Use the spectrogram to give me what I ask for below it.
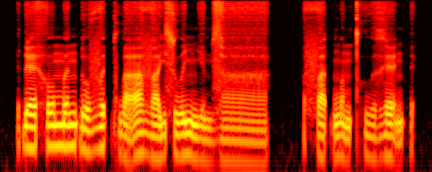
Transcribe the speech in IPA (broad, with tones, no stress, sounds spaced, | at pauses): ɗ ɛ˧ h o˧ m ə˧ n ɗ o˧ v ə˦˥ t̚ k w a̰ː˧˥ v a˨˦ j s u˨˦ ə̯ ɲ e̤˨˩ m z a̤ː˨˩ | f a˨˩ t̚ ŋ ɔ̰˧˨ n t̪ʰ ṳ˨˩ ə̯ ɣ ɛ̰˧˨ ŋ ʔ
